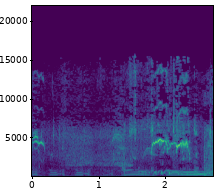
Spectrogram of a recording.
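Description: Pigeons coo at a Bangladeshi pigeon farm fed on rice and paddy, several birds producing repeated soft, warbling coos at close range that grow busier and louder toward the end, with a few higher chirps mixed in.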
